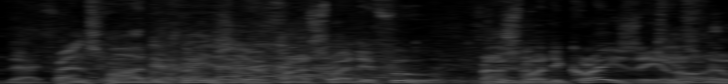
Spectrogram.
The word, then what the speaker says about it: Defoe: You know, Defoe is correct. You know, fou in French means crazy. I didn't know that. Oh, yes, I am very aware of that. Francois de Crazy. Francois Defoe.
